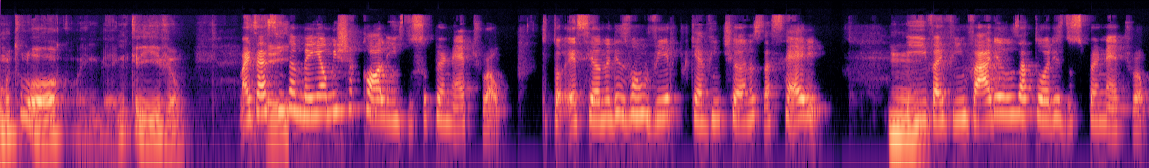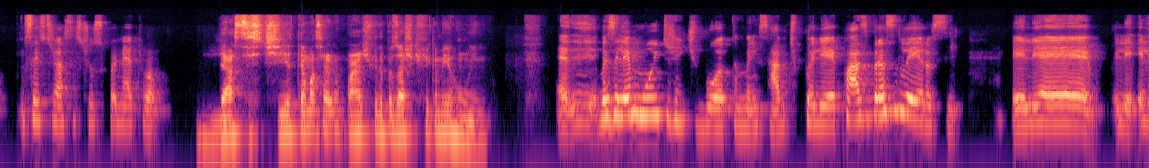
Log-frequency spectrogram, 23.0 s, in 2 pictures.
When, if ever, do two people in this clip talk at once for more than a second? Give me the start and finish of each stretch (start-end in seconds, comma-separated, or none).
none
